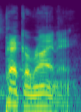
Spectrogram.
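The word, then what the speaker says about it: Pekka Rinne: about you not me cuz his name is Pekka Ronnie it's a good movie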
